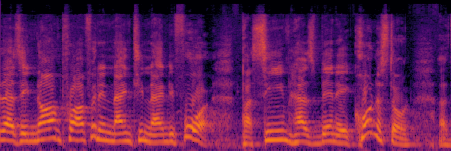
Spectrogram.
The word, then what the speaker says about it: Passim: both performers and audiences yes we're talking about passim I had pronounced it incorrectly in the beginning but now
